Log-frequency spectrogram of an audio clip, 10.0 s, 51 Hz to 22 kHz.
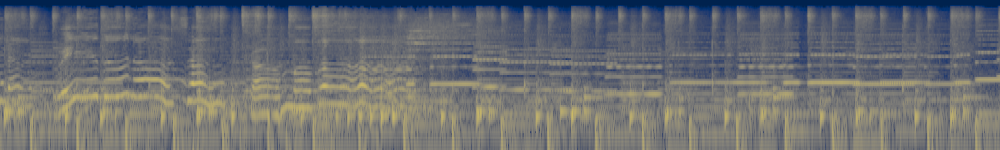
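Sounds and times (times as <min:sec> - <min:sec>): bass guitar: 0:00.0 - 0:10.0
drums: 0:00.0 - 0:10.0
reedy keyboard melody: 0:00.0 - 0:10.0.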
